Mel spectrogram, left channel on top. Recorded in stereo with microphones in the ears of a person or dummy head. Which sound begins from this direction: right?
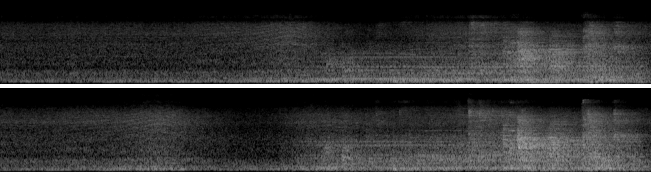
A sliding door, at 2.9 s.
